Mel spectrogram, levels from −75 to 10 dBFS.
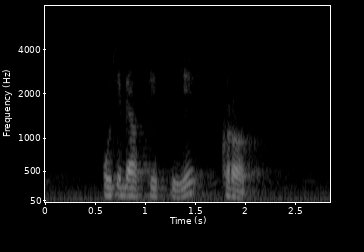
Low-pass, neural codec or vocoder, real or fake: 7.2 kHz; none; real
